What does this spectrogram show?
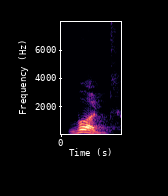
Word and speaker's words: would: And next is would. L is silent before D.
